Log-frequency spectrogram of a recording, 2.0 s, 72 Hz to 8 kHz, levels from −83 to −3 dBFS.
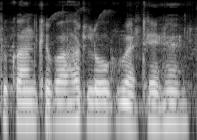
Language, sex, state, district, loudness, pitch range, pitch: Hindi, male, Arunachal Pradesh, Lower Dibang Valley, -18 LUFS, 125-130 Hz, 125 Hz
